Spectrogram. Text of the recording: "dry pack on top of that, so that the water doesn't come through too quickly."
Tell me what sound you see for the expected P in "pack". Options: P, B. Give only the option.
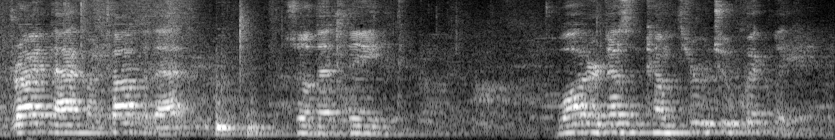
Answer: B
